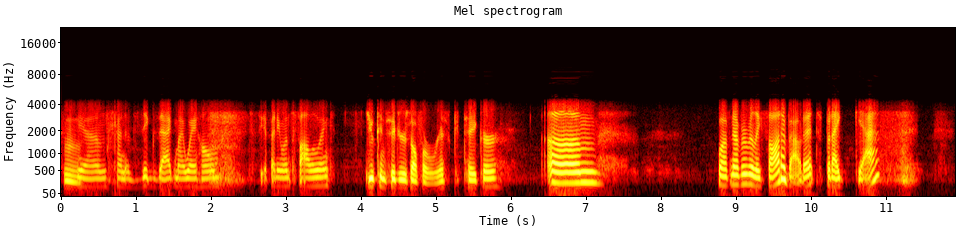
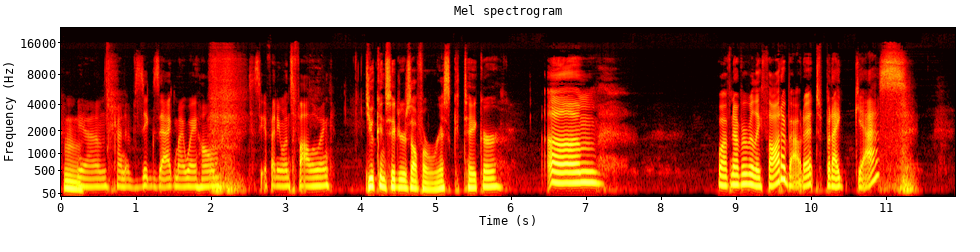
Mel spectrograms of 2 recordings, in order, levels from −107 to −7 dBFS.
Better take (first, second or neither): second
